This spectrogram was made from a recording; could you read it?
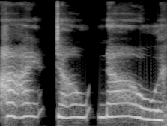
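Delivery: play-acted, high, mild, small half-scream. Retelling answering a friend's dad's question: retelling own scream. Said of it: "I remember turning to him and screaming".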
